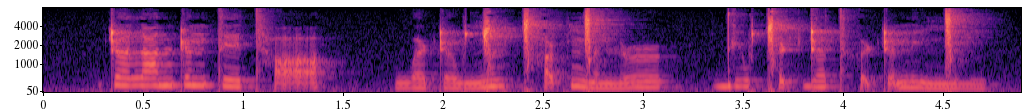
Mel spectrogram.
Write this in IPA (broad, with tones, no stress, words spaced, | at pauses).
ʈɐ˦lɑ˦nʈə˦n te˦tʰɑ̰˦ | wɐ˨ʈə˨w ŋ͡ǀʉ˦ǀʰɑ̰˦ʈŋ͡ǀə˨nɳə˞˦ | d̪i˦wǀə̰˦ʈ ɖɐ˦tʰə̰˨ʈə̰˦ni˨ ŋ͡ǀi˨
